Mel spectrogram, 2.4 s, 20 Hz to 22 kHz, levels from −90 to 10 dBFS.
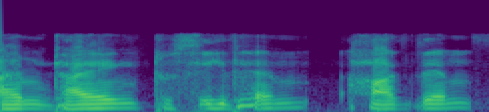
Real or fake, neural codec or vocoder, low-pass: real; none; 7.2 kHz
